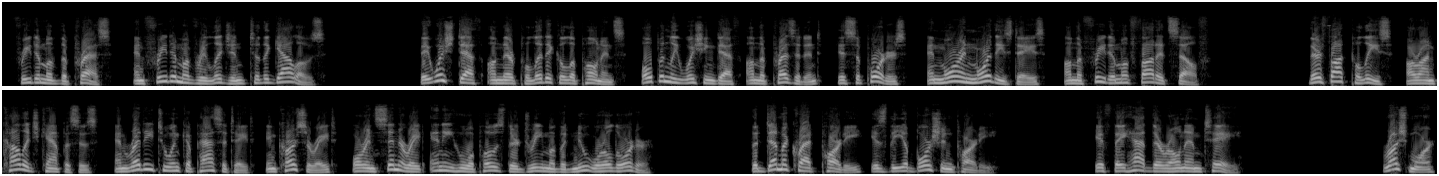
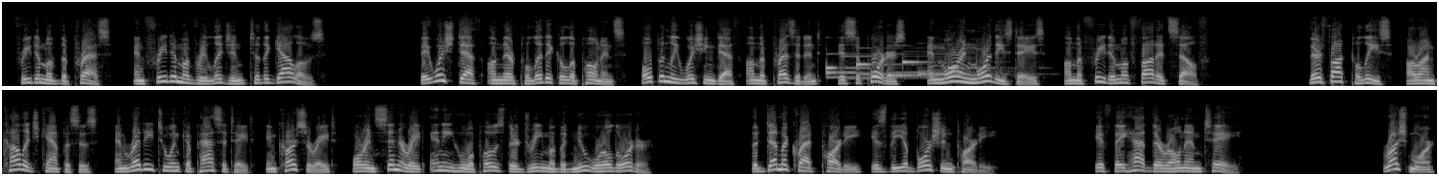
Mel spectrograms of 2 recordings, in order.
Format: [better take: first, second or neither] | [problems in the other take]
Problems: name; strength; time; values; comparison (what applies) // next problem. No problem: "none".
first | phone ringing; noticeable; from 8 to 10 s; peak 3 dB below the speech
